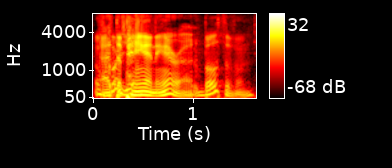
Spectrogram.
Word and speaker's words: Panera: It's actually pronounced Panera. – Panera. – Panera. – Panera. – Yeah, like it's Pan-era bread, like the god Pan.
